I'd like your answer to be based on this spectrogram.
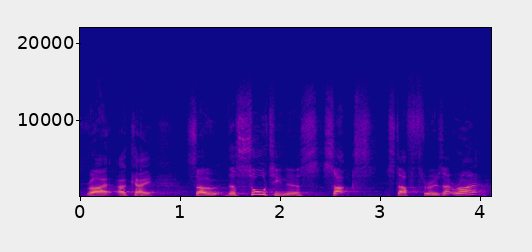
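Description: A man's voice: sits high, expressive, measured pace. A middle-aged man preaching a sermon in a conversational way, asking his listeners questions and joking with them. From Britain. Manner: conversational, asks the congregation questions, jokes. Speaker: pastor.

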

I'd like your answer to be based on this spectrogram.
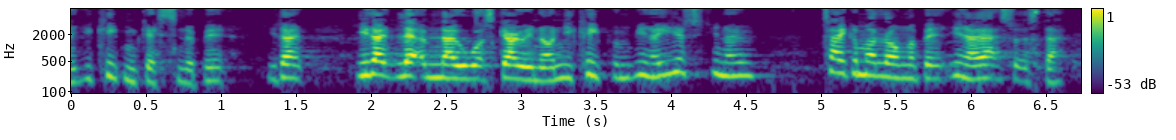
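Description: A man with an Essex accent giving an informal sermon with personal anecdotes, in a hesitant, self-deprecating, chatty way. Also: high-pitched. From Essex, England. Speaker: church speaker.

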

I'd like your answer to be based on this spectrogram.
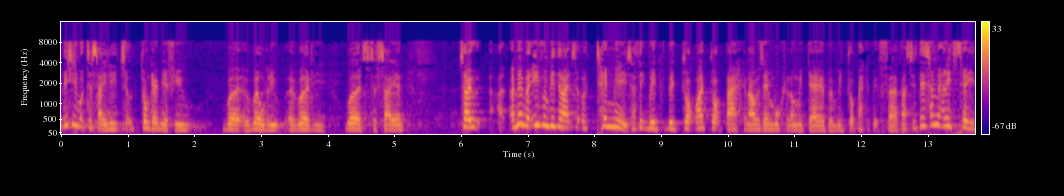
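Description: Addressing a church casually, a man from Essex, England, tells personal anecdotes in his Essex accent and a voice that is notably high for a man. He is expressive and a little fast, chatty and self-deprecating, often hesitating mid-thought.

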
